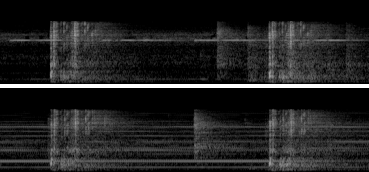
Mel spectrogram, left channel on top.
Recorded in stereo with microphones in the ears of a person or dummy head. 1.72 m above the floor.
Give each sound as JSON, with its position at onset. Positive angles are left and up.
{"t": 0.5, "sound": "a camera shutter", "side_deg": 55, "distance_m": 7.5}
